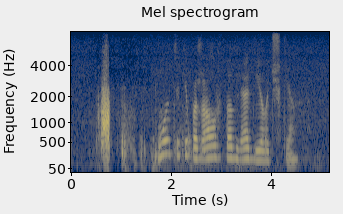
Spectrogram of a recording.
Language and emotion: Russian, neutral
